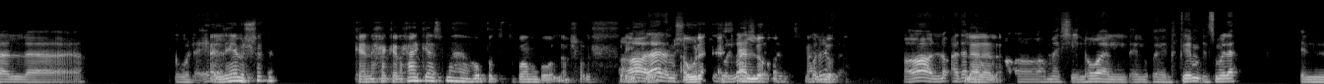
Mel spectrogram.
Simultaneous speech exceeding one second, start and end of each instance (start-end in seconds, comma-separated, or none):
6.2-8.5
